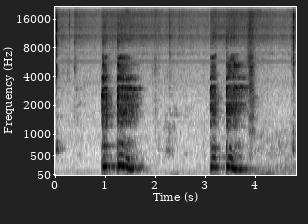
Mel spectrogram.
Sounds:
Throat clearing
